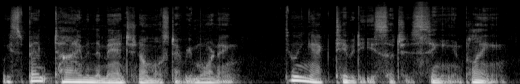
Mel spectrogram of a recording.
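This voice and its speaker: A man hosting a channel of paranormal stories, reading listener accounts aloud in a measured, low-key storytelling manner. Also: big pitch swings, warm tone, slightly rough. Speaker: host and narrator.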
